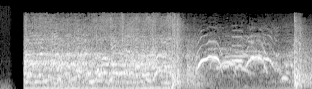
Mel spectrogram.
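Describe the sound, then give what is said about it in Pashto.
Women protesters shouting and Taliban forces firing guns in a Kabul city street: dense crowd noise and high-pitched shouting voices, punctuated by a couple of sharp bangs. “دا د اعتراض کوونکو مرمنو شور او د طالب ځواکونو د ډزو غږونه دي چې نن یو بیا د کابل د شارینو له کوڅو واورېدل شول.”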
